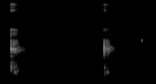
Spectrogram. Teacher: I feel it all the way in the back of my throat. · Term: K sound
